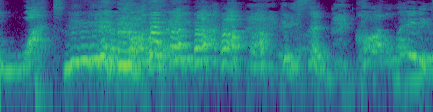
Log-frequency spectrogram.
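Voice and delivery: very high, loud mock yell breaking into laughter; incredulous yelling. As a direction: imitate an exasperated husband shrieking the order. Imitating her incredulous, urgent husband.

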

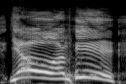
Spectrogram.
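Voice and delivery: loud high triumphant shout; heroic entrance. Retold or imitated. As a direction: announce your arrival boldly. Hal bursts in to the rescue.

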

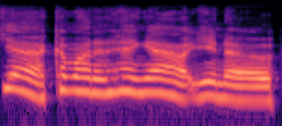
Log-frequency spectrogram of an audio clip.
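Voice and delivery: high, bright salesy youth pitch; mock youth counselor. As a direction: oversell the fun like a cheesy youth leader. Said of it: "it was all like".

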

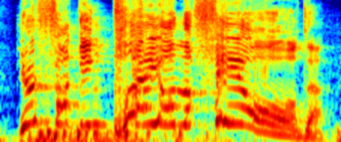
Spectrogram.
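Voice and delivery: high, slow furious yell; angry shout. Real, not acted. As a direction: bellow every word out. Ranting about coaches' priorities.

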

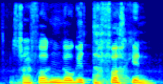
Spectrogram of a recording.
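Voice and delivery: normal talking voice

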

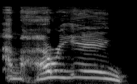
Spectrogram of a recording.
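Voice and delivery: high, drawn-out whine; protesting. A narrator's reading. Peter calling back to his friend, protesting. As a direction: stretch it out, straining to keep up.

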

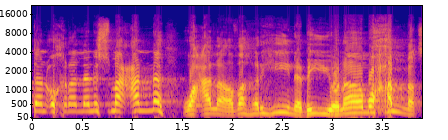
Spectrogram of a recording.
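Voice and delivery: loud, soaring preacher's climax; fiery sermon peak; preaching at full force. Acted. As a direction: lift the hall with it, slow and loud. Preaching climax about the Day of Judgment.

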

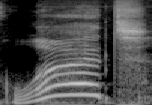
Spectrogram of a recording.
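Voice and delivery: high squeaky stunned what; a sudden stunned squeak of disbelief. Retold or imitated. Parents reacting to a kid's remark with high surprised what. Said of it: "we're like".

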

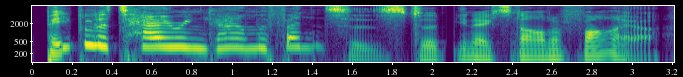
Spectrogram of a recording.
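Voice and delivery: very high mock disbelief; incredulous quote. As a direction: squeal the question in disbelief. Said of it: "I was like".

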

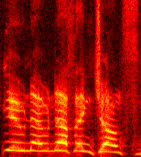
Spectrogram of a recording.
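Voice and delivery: high, loud drawn-out quoted yell; imitated yell. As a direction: yell it theatrically, as if across the house. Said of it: "to yell across the house".

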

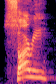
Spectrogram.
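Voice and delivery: normal talking voice

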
